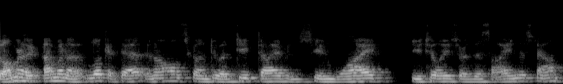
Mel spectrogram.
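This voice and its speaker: A man's voice of medium pitch with fairly even intonation. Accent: southern Nebraska. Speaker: member of the public at a city council meeting. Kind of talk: public comment. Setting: city commission meeting. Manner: halting, many fillers.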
